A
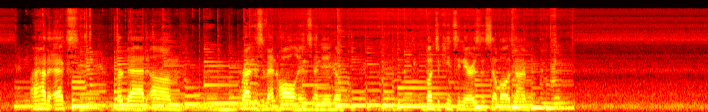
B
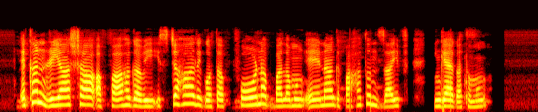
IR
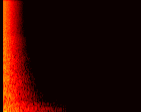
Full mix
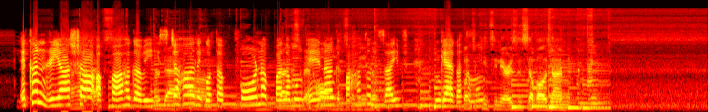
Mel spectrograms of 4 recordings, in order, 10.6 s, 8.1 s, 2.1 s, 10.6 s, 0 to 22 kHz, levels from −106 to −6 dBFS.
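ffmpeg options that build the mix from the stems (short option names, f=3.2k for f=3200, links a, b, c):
-filter_complex "[0:a]adelay=550,volume=1.5dB[a];[1:a]volume=2dB,asplit=2[b][c];[c]apad=whole_len=492598[d];[a][d]sidechaincompress=threshold=-28dB:ratio=8:attack=16:release=1300[e];[e][b]amix=inputs=2:normalize=0,highpass=f=1.3k:p=1,asoftclip=type=hard:threshold=-16.5dB"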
